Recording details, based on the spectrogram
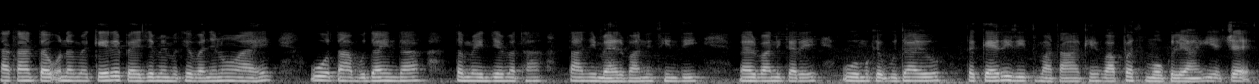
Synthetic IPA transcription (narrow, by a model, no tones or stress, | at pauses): t͡ɕʰaːkãːt̪ɐʔʊ̰nə̆mẽkɐɦɪɾepɐɦɪd͡ʑəmẽmũːkʰeʋɐɲəɽ̃oaːɦe | ʊɦot̪ɐʋ̤ãɓʊd̪ʱaːĩːn̆d̪a | t̪ɐmɐ̃ɦɪ̃d͡ʑemɐt̪ʰãt̪ɐʋ̤ãd͡ʑiːmɐɦɪɾbaːnit̪ʰĩːn̆d̪imɐɦɪɾbaːnikɐɾeʊɦomũːkʰeɓʊd̪ʱaːjot̪ɐkɐɦɪɾiɾiːt̪mãt̪ɐʋ̤ãkʰeːʋaːpəsmoːkɪlijãːiɦəʃɐ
